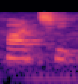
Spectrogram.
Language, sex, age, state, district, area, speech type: Tamil, female, 18-30, Tamil Nadu, Tiruvannamalai, urban, read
